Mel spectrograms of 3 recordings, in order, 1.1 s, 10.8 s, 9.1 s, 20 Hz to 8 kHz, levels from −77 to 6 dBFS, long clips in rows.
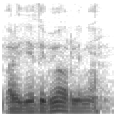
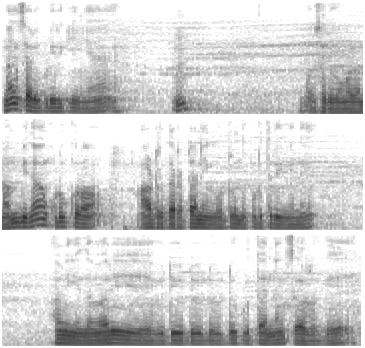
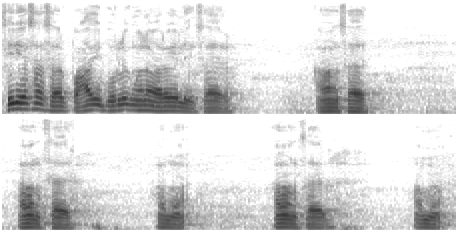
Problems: none marked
